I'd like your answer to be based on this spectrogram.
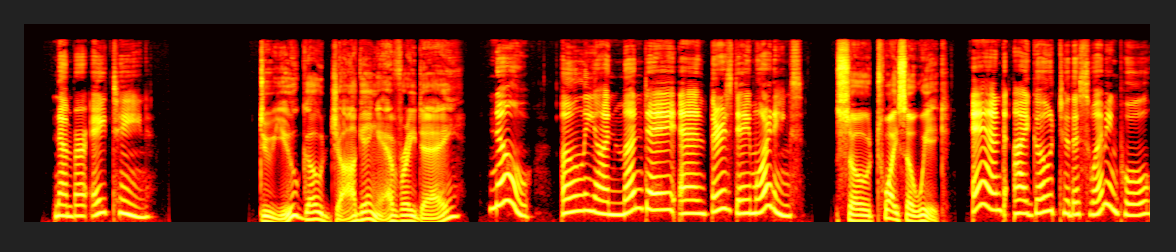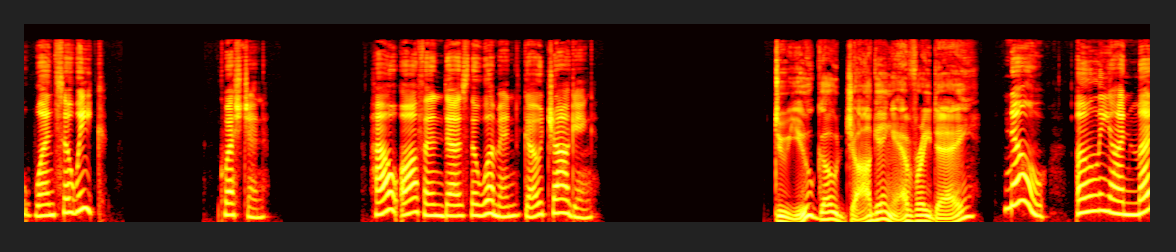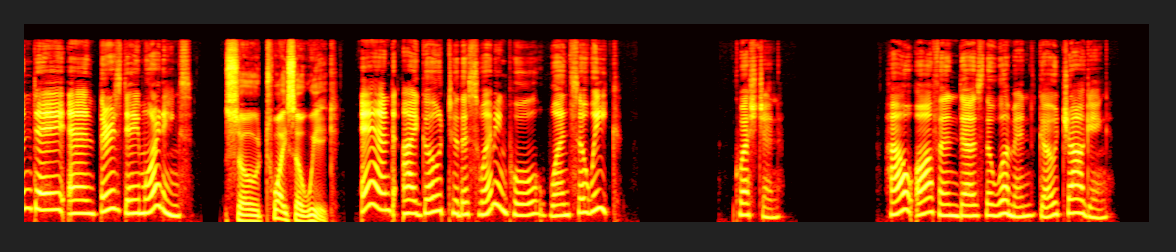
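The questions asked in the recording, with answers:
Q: Question. How often does the woman go jogging?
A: Twice a week.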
